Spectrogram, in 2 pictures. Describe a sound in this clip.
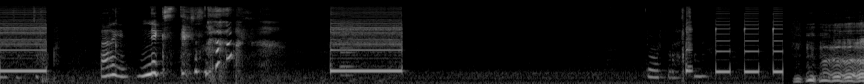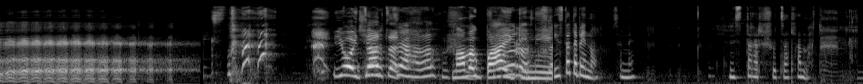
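A teenage girl speaks with animation close by.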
